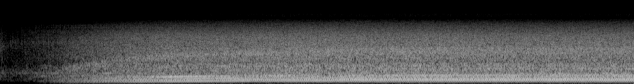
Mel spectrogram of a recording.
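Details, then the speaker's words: Electric radiator fan on a 1931 Ford Model A coupe hot rod (Ford 2.3L, T5) after swapping a melted-terminal bad relay for a junkyard one: whirs up over about two seconds to a smooth steady hum; fan motor not bad. "So in fact, my fan is not bad."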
